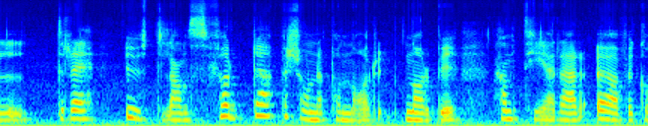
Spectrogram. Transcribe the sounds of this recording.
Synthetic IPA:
l | d̪̥ɾə | ʉ̟ːt̪land̪sfœɖːapʰæʂuːnəɾpʰɔ | nɔɾbyː | hant̪ʰeːɾaɾøːvəɡ

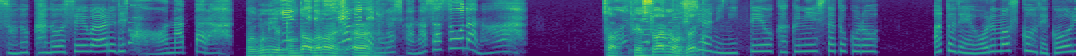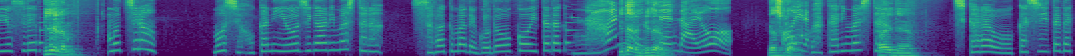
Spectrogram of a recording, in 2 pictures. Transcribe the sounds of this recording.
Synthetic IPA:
so̞no̞kano̞ːse̞ːβaːɾɯ̟d̪e̞oːnat̪ːaɾaoɾɡonujapɯlˠd̪aːlˠːanaʃɛɾɯɕi̥kanasasoːd̪ana | safes̬t̪iβaɾʲinond͡ʒakaɲ̟iɲ̟it̪ːe̞ːo̞kakɯ̟ɲ̟ĩɰ̃ɕi̥t̪at̪o̞ko̞ɾo̞ | at̪o̞d̪e̞o̞ɾɯ̟mo̞sɨ̥ko̞ːd̪e̞ɡo̞ːɾʲɯːsɨɾe̞baɡid̪eɾɯmmo̞t͡ɕiɾõ̞ŋ | mo̞ɕiho̞kaɲ̟ijo̞ːʑiɡaːɾʲimaɕi̥t̪aɾa | sabakɯ̟mad̪e̞ɡo̞d̪o̞ːko̞ːit̪ad̪akɡʲid̪eɾɯmɡʲid̪eɾɯmnd̪ajo | jes̬koβakaɾʲimaɕi̥t̪aajd̪e | t͡ɕi̥kaɾao̞ːkaɕiːt̪ad̪akʲi̥

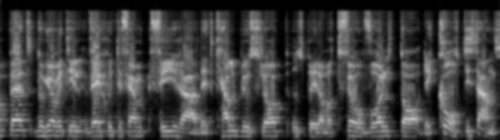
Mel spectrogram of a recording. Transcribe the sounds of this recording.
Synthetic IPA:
pːət̪d̪ɔɡoːɾvɪt̪ʰɪlveːɧɵt̪ːɪfɛmfyːɾad̪ɛɾɛt̪kʰalːbluːslɔpːʉ̟ːt̪sbɾid̪øːvəʈʰv̥oːvɔlt̪əɾd̪ɛækʰɔʈ̪̚d̪ɪst̪ans

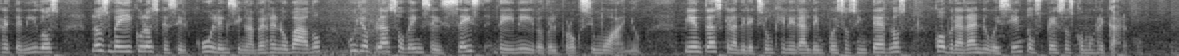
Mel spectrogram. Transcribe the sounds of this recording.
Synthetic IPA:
re̞t̪e̞niðo̞s | lo̞zβe̞ikulo̞ske̞siɾkule̞ŋsiŋaβe̞ɾre̞no̞βaðo̞kuʝo̞plaso̞βe̞nseːlse̞jsd̪e̞ːne̞ɾo̞ðe̞lpɾo̞ksimo̞a̰ɲo̞̰ | mje̞nt̪ɾaske̞laðiɾeksjo̞ŋxe̞ne̞ɾald̪e̞impwe̞st̪o̞sint̪e̞ɾno̞sko̞βɾaɾanwo̞βe̞sje̞nt̪o̞spe̞so̞sko̞mo̞re̞ka̰ɾɣo̞̰

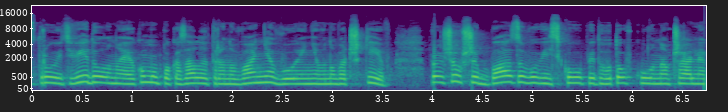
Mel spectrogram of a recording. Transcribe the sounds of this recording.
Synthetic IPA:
st̪ɾɔjʊtʲʋʲid̪eɔnɐjɐkɔmʊpɔkɐzɑlˠɪt̪ɾenʊʋɑnʲːɐʋɔjenʲiwnɔʋɐt͡ʃkʲiw | pɾɔjʃɔwʃɪbɑzɔʋʊʋʲijsʲkɔʋʊpʲid̪ɦɔt̪ɔwkʊːnɐwt͡ʃɑlʲnɪ

